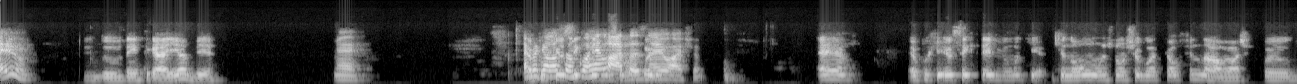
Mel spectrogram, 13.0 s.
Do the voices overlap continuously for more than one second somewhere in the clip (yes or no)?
yes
